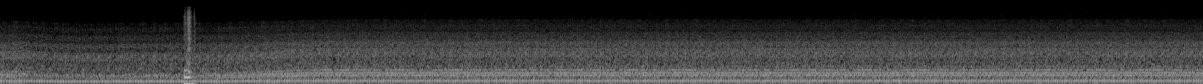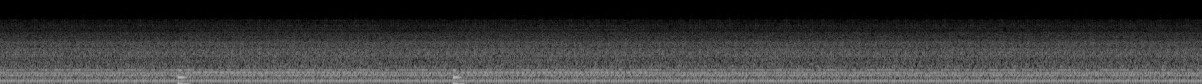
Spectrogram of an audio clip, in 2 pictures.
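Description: A tractor engine hums steadily and revs up as it speeds along.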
